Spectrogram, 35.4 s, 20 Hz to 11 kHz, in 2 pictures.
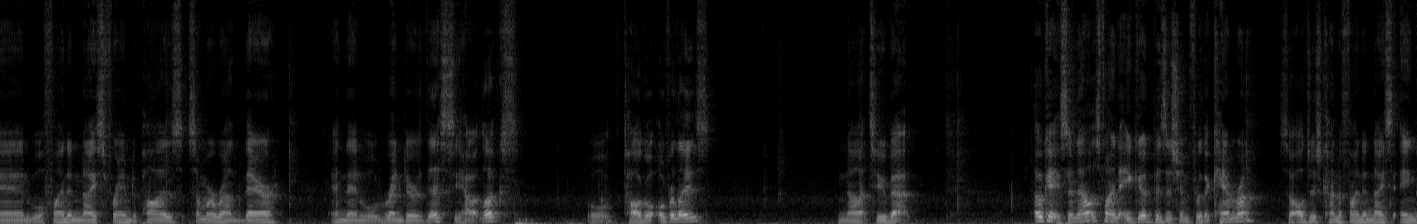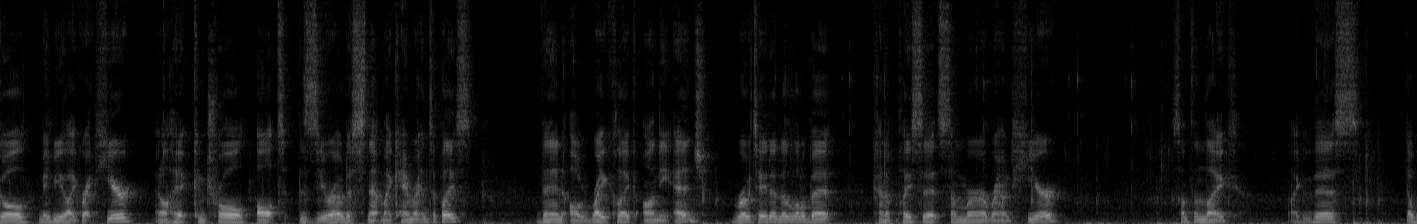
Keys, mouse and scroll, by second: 1.8 space, 2.1 middle click, 3.2-3.6 scroll up 1, 3.7-24.8 middle drag, 4.3-4.8 scroll down 2, 4.8 z, 18.0 scroll down 2, 21.5 ctrl+alt+KP_0, 23.8 1, 24.8-26.5 right drag, 26.5 r, 27.5 click, 27.9 g, 28.3 click, 28.6 g, 30.0 click, 30.3-30.6 scroll, 30.6 click, 30.6 r, 31.3 g, 32.2 r.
